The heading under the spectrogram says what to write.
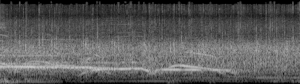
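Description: An audience applauds steadily, a dense, continuous wash of clapping hands that stays loud throughout, with a faint sustained tone gliding underneath.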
